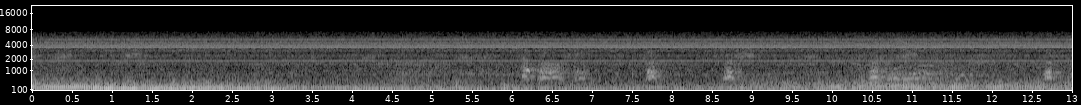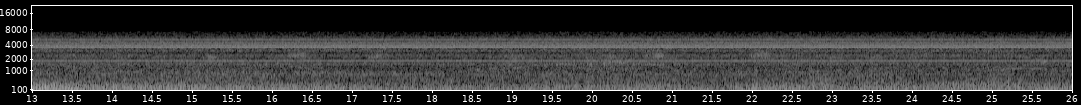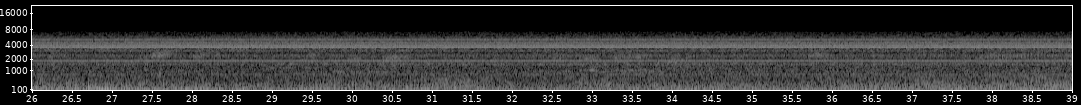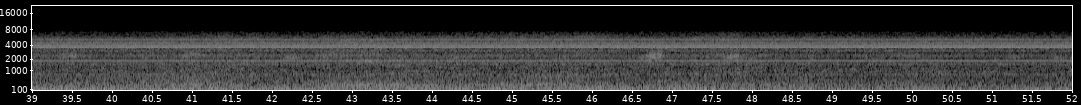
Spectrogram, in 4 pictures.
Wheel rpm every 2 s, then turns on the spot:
0, 0, 0, 0, 0, 0, 0, 0, 0, 0, 0, 0, 0, 0, 0, 0, 0, 0, 0, 0, 0, 0, 0, 0, 0, 0.
none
